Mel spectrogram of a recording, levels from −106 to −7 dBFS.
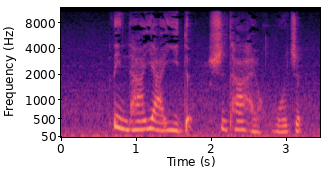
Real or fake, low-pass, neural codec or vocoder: real; 10.8 kHz; none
